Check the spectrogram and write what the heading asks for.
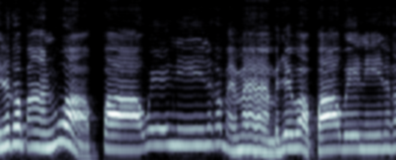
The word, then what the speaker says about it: ป๋าเวณี: ยาก อะหยัง นะ ครับ ป่า เวที มา อ่าน ว่า ป่า เวณี นะ ครับ ประเวณี อัน นี้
